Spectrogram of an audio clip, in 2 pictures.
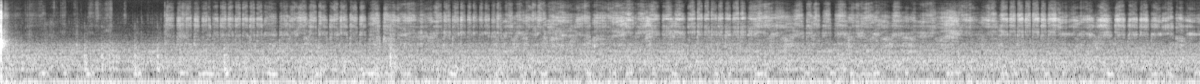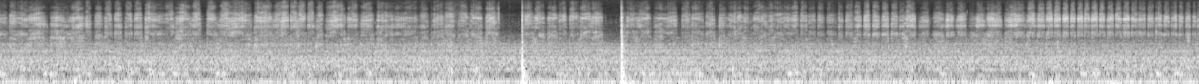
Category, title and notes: Sound effects > Objects / House appliances
A Crayola colored marker popping open it's top, writing and closing it's top.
